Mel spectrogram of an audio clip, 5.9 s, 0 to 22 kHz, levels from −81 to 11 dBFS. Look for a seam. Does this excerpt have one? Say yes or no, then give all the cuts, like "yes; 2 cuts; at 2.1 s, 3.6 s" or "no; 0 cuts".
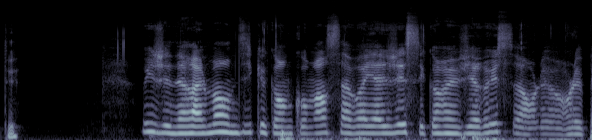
no; 0 cuts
